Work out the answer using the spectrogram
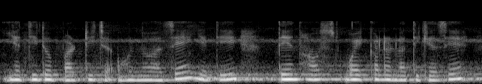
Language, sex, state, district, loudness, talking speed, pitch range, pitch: Nagamese, female, Nagaland, Dimapur, -14 LUFS, 175 wpm, 205-235 Hz, 225 Hz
